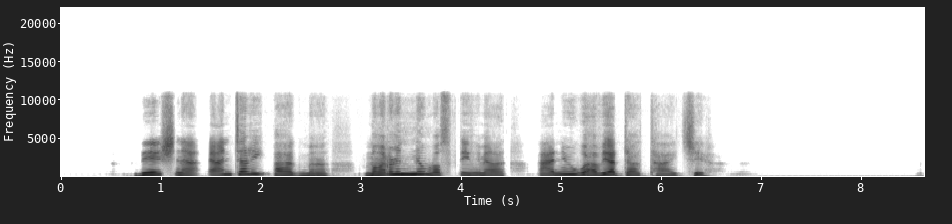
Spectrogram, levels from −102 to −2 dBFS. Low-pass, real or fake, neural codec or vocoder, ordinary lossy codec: 10.8 kHz; fake; codec, 16 kHz in and 24 kHz out, 0.4 kbps, LongCat-Audio-Codec, four codebook decoder; none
